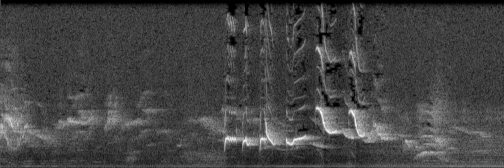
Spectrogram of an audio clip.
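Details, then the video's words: Oriental magpie-robin song used as a lure to trigger other birds to sing: about two seconds of faint background, then a loud burst of sharp, varied whistled notes rising and falling, with clipped chirps between them. "Pancingan Kacer Gacor"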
